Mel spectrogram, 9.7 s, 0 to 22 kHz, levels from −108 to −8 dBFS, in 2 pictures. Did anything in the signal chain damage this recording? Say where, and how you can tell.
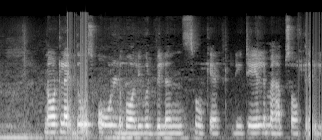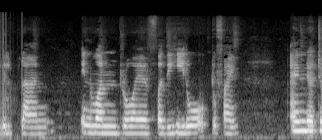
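Yes. Processor overload crackle hits the speech from 1.01 to 1.32 s and again from 4.47 to 5.16 s, just after "who kept detailed maps". The fault sits at the driver or buffer stage. Buffers of about 10 ms repeatedly miss their deadline and drop to silence. The waveform shows rapid hard-edged gaps, and the spectrogram shows vertical broadband streaks across the burst.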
